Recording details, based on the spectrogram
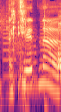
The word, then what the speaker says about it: echidnas: Echidnas? – Echidnas, oh.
